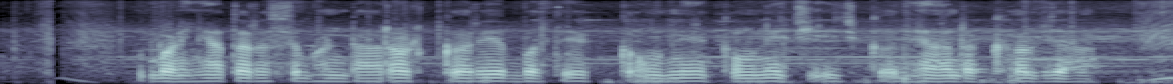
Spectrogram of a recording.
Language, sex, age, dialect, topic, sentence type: Bhojpuri, male, 18-24, Western, agriculture, question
